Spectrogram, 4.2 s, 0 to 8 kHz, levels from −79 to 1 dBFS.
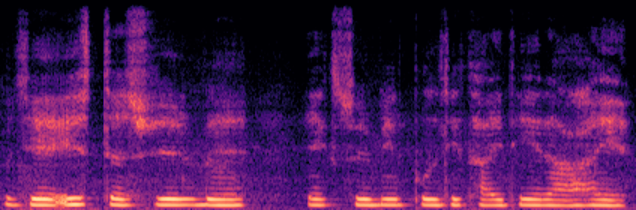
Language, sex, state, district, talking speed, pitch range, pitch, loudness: Hindi, female, Arunachal Pradesh, Papum Pare, 155 wpm, 210-220 Hz, 215 Hz, -15 LUFS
